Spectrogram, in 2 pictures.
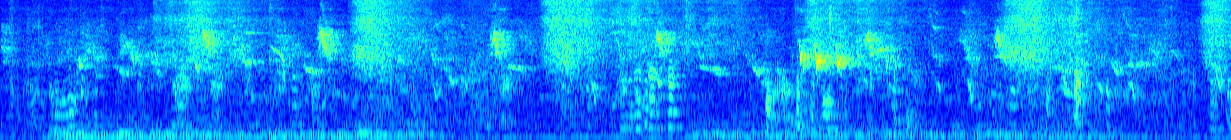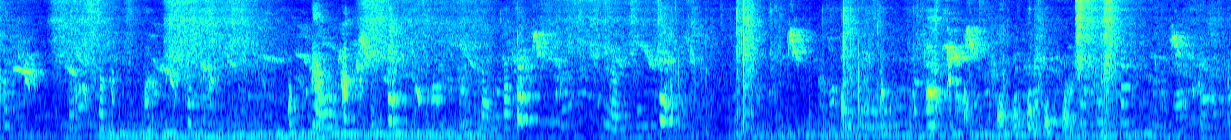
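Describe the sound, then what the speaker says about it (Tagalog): Backyard flock of chickens clucking steadily throughout, with scattered chirps and calls over a constant low hum, fairly close and moderately loud. "Dami ng manok."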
